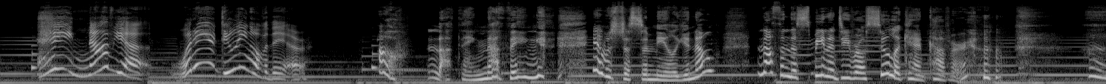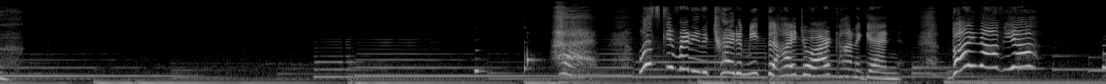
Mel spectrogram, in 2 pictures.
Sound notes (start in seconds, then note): 10.8 sigh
